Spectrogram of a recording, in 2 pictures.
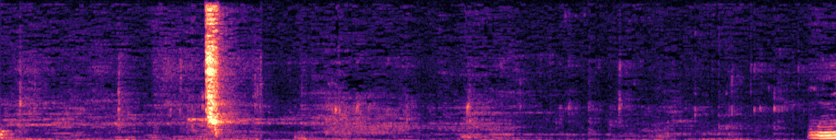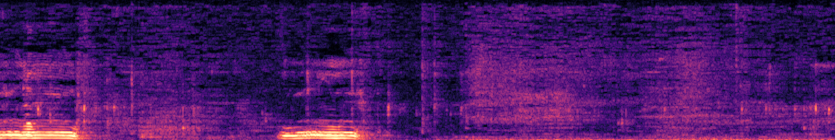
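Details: A lone, hungry, thirsty and frightened street cat that turned up from somewhere gives two drawn-out, harmonic wailing meows about a second and a half apart, after a sharp click and low background rumble, with a man speaking quietly nearby.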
